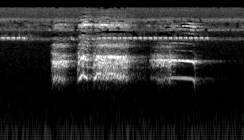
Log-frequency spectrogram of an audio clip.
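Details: Red junglefowl crowing near a hen decoy set to lure wild birds in peat scrub: a loud, harsh two-part crow, then a drawn-out, wavering tail ending abruptly, all within two seconds, with insects buzzing behind.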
